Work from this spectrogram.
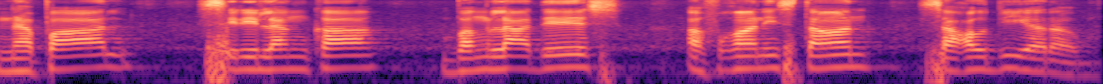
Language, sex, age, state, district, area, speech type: Urdu, male, 18-30, Bihar, Saharsa, rural, spontaneous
